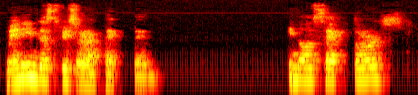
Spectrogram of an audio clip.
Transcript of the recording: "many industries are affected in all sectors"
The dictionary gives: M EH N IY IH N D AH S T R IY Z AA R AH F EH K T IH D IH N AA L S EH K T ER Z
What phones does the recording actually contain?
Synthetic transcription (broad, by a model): M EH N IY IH N D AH S T R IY S AA R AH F EH K T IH D IH N AA L S EH K T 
